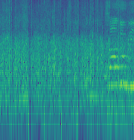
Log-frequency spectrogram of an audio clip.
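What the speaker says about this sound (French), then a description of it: "Alors, Tanguy de Temetan, applaudissez-les fort." Audience applause at a slam poetry show, a full crowd clapping steadily under a speaker's voice, swelling slightly toward the end as music tones enter.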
